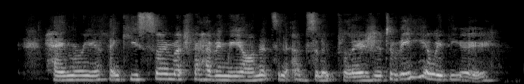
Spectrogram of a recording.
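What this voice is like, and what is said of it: Australian accent. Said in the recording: “as you can tell by my accent, I'm all the way across the other side of the globe. I live in Perth in Western Australia.”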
